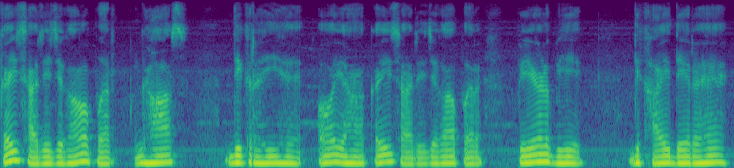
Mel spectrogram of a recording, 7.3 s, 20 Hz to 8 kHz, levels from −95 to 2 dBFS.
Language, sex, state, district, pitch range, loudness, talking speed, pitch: Hindi, male, Uttar Pradesh, Lucknow, 110-125 Hz, -15 LUFS, 155 wpm, 115 Hz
